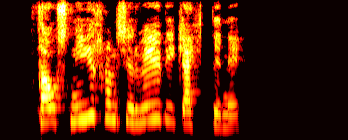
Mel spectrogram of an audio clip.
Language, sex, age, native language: Icelandic, female, 20-29, Icelandic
